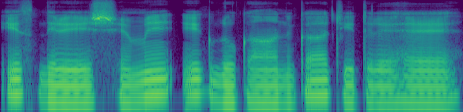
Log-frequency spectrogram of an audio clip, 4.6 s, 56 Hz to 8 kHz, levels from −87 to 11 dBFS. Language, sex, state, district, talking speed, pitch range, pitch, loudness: Hindi, male, Jharkhand, Ranchi, 105 wpm, 90-115 Hz, 95 Hz, -17 LUFS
